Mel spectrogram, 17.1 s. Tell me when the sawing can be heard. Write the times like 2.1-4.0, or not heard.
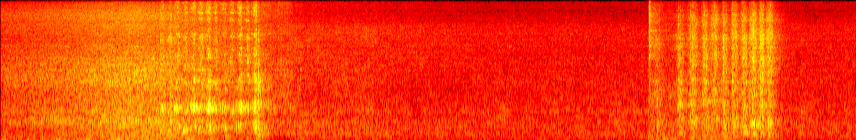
3.1-5.2, 12.9-15.5.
